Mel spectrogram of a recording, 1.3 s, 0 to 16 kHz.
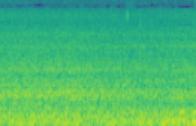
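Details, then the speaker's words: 1977 Chevrolet El Camino, 350 cubic-inch V8, before alternator test: deep, steady low rumble with even beat, no knocks or misses; idling smoothly, owner says purring, in good condition. "it's running very well right now as you can hear it's purring like a happy kitten it's running very well and in good"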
